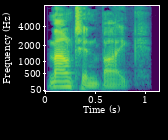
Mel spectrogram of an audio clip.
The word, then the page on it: mountain bike: British English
